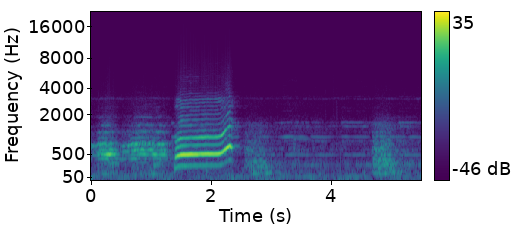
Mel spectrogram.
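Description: A train pulling out: a loud, steady whistle blast of about a second that bends upward in pitch at the end, set among low rumbling, chugging noise.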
